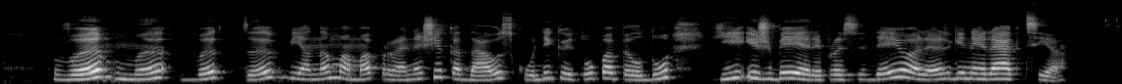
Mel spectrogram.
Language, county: Lithuanian, Tauragė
